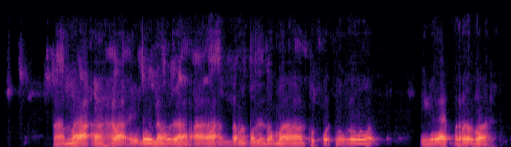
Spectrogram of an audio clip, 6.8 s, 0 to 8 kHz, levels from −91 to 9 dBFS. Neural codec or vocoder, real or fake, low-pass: codec, 24 kHz, 1.5 kbps, HILCodec; fake; 7.2 kHz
